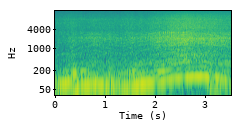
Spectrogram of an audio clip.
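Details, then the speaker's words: VW Golf GTI at tickover, later found to have a failed bottom end: a loud low drone with an uneven, lumpy thump, consistent with bottom-end knock. Used as a comparison for a suspect engine. "To give you an idea this is what the engine sounded like on our Golf GTI that turned out to have a failed bottom end."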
